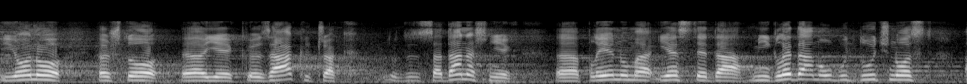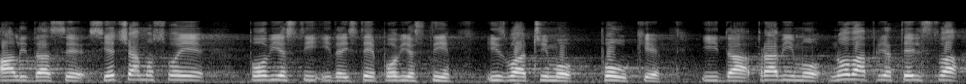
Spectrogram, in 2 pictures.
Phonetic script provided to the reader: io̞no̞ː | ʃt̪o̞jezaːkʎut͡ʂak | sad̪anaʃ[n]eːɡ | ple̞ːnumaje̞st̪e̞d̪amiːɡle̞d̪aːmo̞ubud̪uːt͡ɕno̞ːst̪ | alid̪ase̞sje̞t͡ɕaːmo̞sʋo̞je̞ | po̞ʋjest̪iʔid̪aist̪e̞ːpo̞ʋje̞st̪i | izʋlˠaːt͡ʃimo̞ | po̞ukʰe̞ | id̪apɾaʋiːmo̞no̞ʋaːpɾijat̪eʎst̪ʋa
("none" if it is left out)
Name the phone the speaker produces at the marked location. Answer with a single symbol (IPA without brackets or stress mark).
ɲ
